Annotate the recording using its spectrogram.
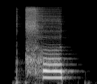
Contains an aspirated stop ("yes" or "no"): yes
